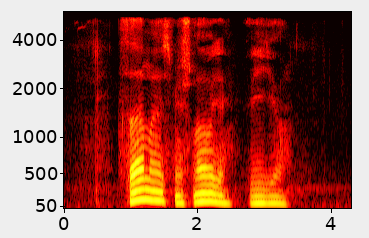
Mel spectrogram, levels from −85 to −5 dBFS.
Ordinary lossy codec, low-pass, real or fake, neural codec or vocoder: AAC, 24 kbps; 5.4 kHz; real; none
